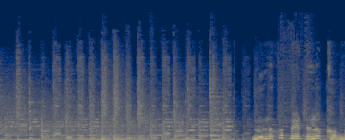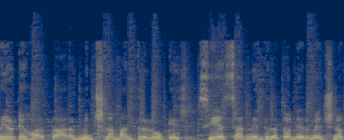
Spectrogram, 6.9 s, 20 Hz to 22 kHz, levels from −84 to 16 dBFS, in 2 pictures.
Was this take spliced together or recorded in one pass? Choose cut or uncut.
uncut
